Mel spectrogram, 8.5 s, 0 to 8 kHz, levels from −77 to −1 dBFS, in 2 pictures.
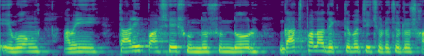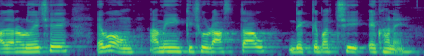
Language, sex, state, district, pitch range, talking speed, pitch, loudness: Bengali, male, West Bengal, Malda, 160-175 Hz, 140 wpm, 170 Hz, -15 LUFS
